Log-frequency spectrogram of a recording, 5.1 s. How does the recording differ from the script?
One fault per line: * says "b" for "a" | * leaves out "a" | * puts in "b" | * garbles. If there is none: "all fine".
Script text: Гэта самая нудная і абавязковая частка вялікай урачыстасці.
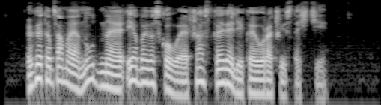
all fine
